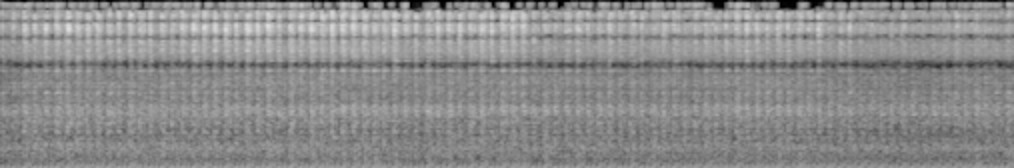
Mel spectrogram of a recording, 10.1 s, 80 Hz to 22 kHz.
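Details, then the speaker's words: 1992 Kawasaki Ninja ZX7, 4,800 miles, idling with a sharp, rapid ticking knock over a low exhaust drone, first suspected to be top end; the internals checked fine, and it was an exhaust header leak from missing gaskets, with new gaskets ordered. "so I'm pretty confident at this point that it was in fact the exhaust leak there were no gaskets now that I think about it when I pulled them off"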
